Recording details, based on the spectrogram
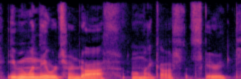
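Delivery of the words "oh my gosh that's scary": ordinary delivery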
